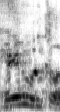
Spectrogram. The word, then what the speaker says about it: periwinkle: Periwinkle is the correct number of syllables. I'll go with that. It's got the same cadence as Merriweather.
